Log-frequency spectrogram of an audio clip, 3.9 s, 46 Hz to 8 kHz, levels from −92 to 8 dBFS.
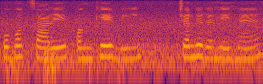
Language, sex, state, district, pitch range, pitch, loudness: Hindi, female, Haryana, Rohtak, 210-240 Hz, 225 Hz, -17 LUFS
